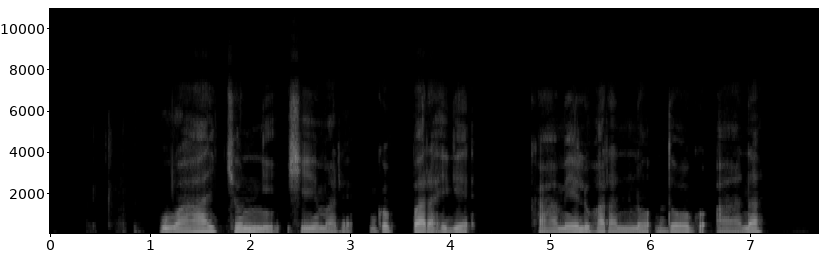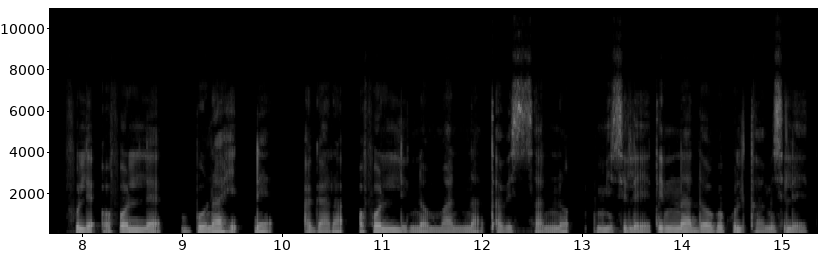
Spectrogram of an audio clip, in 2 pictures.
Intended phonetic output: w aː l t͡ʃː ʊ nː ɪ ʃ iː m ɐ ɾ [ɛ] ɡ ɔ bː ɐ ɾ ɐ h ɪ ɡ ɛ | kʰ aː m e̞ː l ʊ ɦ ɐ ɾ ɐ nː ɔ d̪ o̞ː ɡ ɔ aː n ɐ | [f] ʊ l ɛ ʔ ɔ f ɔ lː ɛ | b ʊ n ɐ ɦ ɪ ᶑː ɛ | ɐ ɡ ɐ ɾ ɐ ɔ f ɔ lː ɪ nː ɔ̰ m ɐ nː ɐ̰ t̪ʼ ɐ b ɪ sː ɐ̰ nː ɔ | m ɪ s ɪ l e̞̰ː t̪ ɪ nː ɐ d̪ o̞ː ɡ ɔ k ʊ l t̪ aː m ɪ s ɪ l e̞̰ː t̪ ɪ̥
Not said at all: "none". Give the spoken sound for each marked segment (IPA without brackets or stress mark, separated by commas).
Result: ɛ, f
